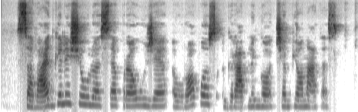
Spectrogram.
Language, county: Lithuanian, Telšiai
